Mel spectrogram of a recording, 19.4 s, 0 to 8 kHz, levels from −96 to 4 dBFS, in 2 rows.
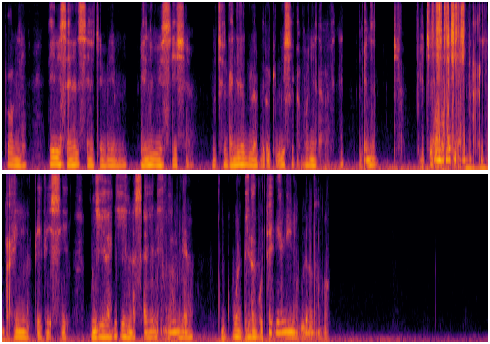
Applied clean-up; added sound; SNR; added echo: neural diffusion model UNIVERSE++.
